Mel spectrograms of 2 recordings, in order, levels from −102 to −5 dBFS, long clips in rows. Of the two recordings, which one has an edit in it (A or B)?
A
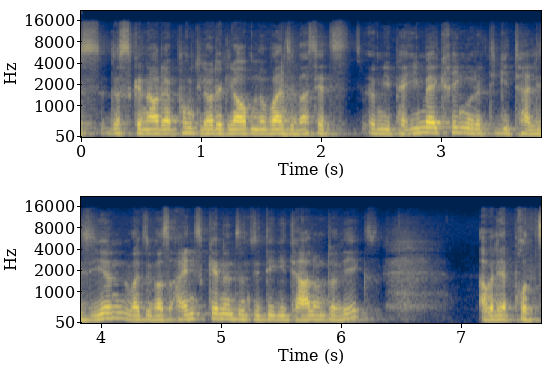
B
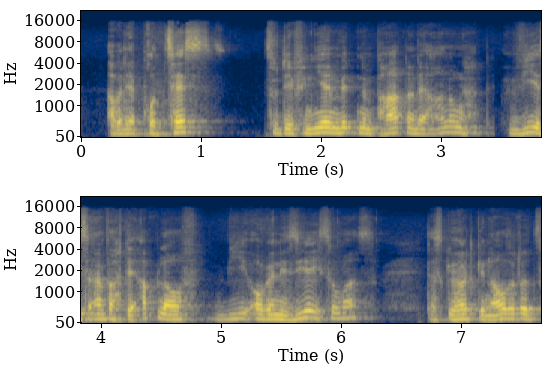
B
